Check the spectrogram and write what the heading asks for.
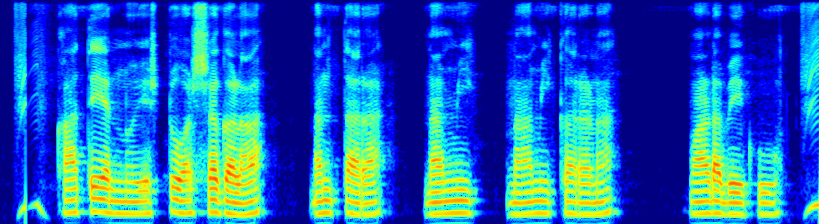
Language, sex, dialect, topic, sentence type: Kannada, male, Coastal/Dakshin, banking, question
